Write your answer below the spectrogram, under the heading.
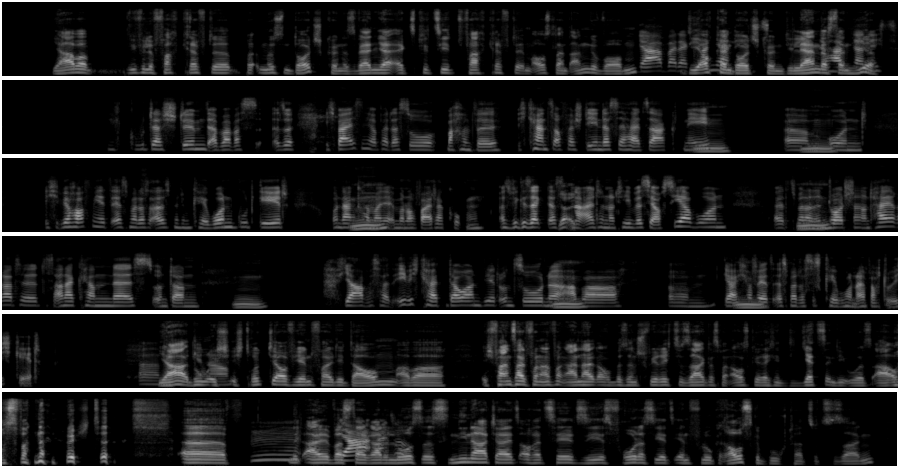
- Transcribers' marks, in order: stressed: "jetzt"; laughing while speaking: "auswandern möchte"; other noise
- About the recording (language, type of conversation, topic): German, unstructured, Was war dein spannendstes Arbeitserlebnis?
